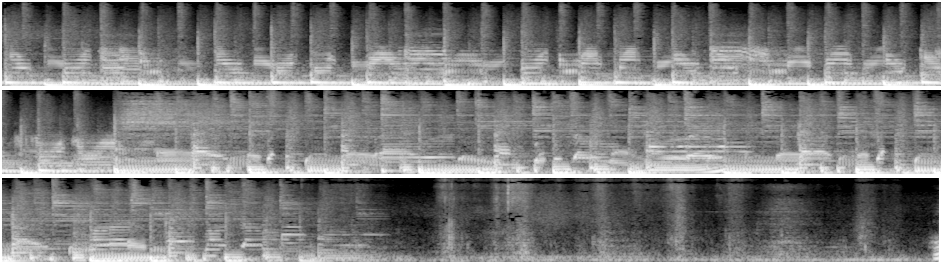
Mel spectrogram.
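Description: Background music with a steady beat, played on guitar, bass and drums, fading out near the end.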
